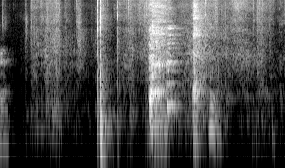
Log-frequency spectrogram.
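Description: A cardboard box being opened by hand, its flaps and the packing paper inside rustling, with a sharp knock about a second and a half in. A person's voice sounds briefly around the middle.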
